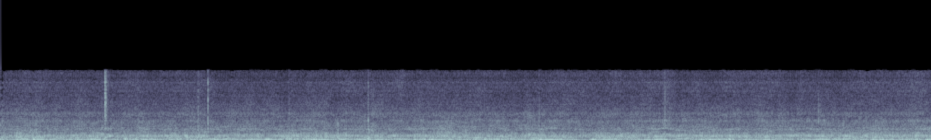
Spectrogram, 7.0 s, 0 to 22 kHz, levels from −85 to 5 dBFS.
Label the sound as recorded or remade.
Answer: remade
